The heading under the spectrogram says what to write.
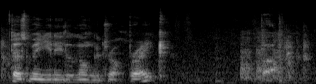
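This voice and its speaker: A fairly quick pace against loud background noise. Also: man. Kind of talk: casual vlog chat. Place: workshop. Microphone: phone near.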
